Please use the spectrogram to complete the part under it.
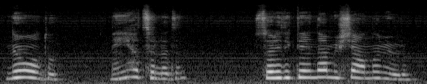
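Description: A woman's voice: high-pitched, brisk, mellow, lightly acted. A woman reading the lines of a confused, frightened teenage boy who keeps asking anxious questions.

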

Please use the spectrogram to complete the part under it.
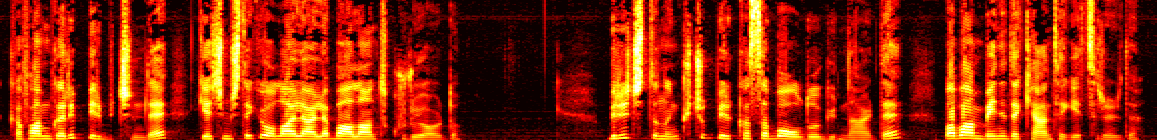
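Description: A woman reading a novel aloud as a steady, measured audiobook narration. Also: lowish voice. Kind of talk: scripted narration.

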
